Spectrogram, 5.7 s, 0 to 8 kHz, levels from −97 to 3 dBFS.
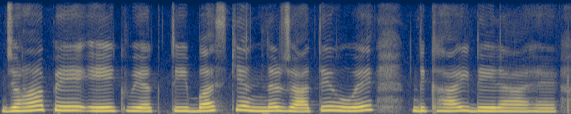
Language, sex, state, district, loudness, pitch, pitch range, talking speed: Hindi, female, Jharkhand, Palamu, -14 LUFS, 250 Hz, 240-270 Hz, 135 wpm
